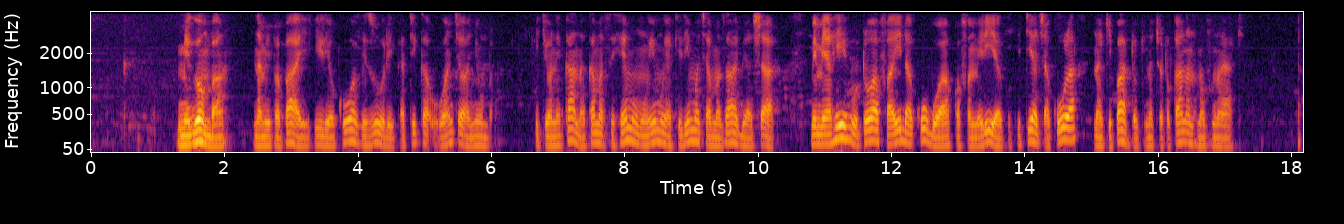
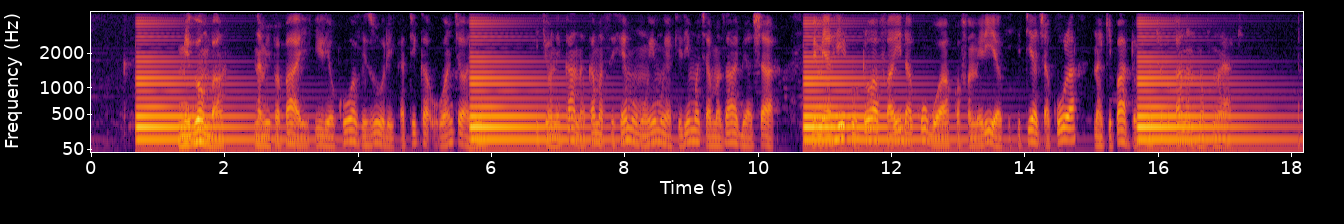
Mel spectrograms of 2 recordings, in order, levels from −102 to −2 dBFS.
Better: first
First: none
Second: background sound (Acoustic guitar); 4 dB above the speech

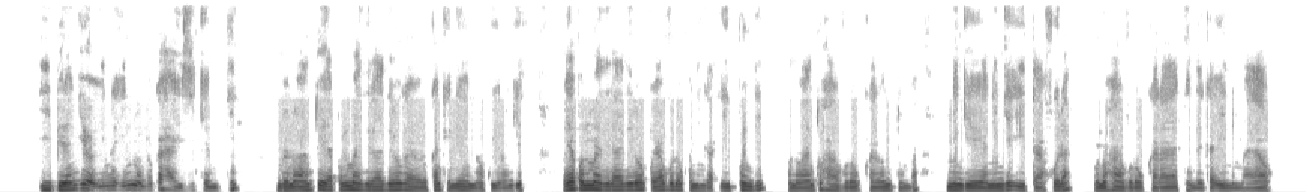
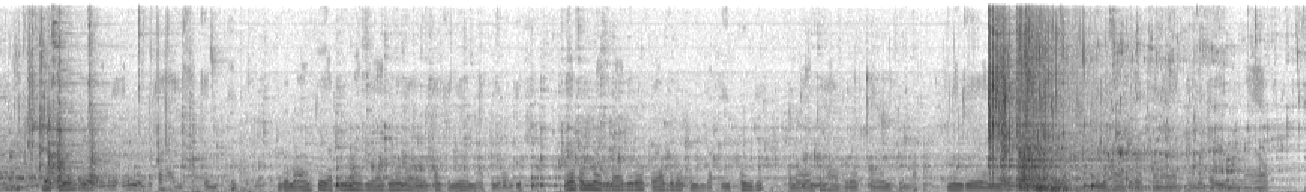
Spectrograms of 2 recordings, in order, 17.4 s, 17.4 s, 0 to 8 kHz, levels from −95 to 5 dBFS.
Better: first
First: none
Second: background sound (Sink (filling or washing)); 3 dB above the speech

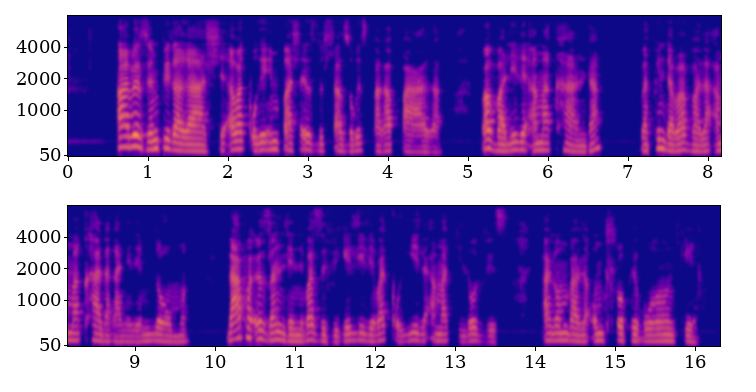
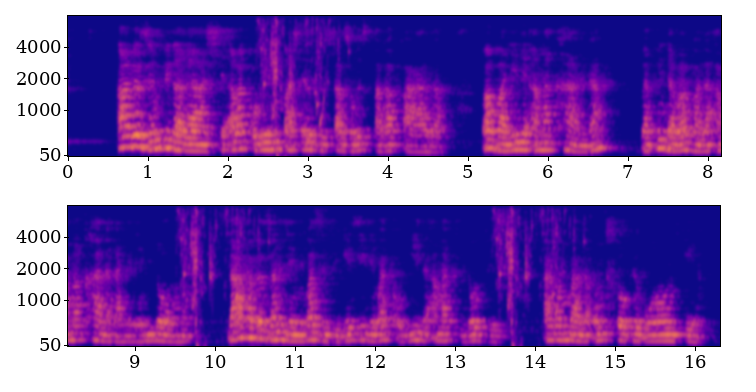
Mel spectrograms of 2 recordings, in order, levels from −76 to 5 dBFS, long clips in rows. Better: first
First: none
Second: background sound (Water); 14 dB below the speech // room echo; dies away in 0.7 s

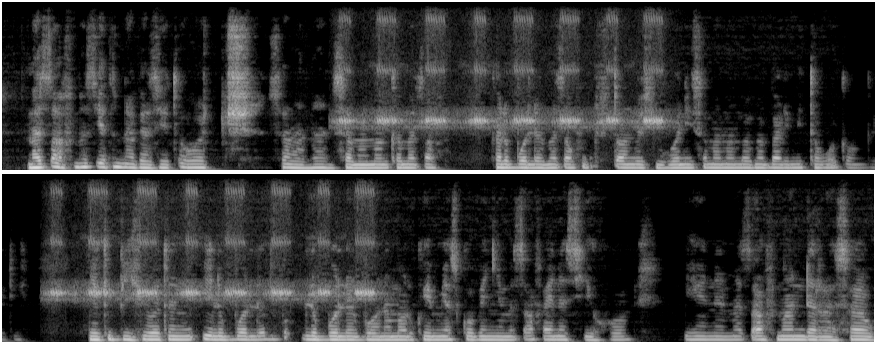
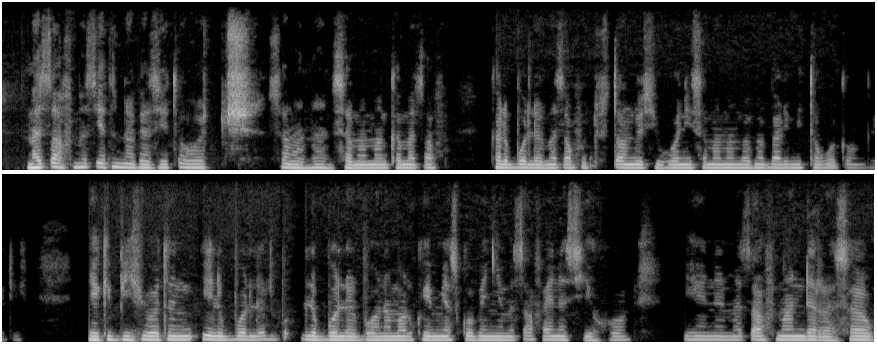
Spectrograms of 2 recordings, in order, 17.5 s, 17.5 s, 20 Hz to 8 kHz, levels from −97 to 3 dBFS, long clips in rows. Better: second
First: background sound (Cricket); 8 dB below the speech // room echo; dies away in 0.3 s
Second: none

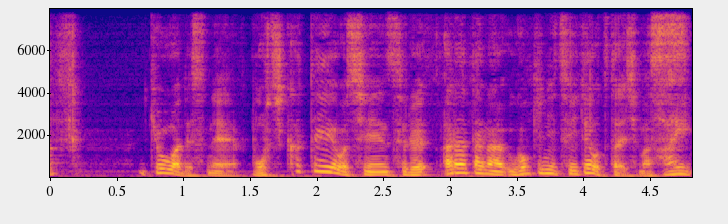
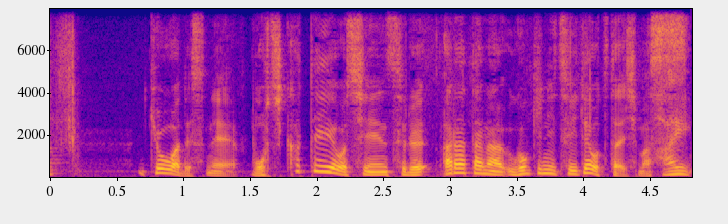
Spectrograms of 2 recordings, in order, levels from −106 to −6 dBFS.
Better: second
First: room echo; dies away in 0.4 s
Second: none

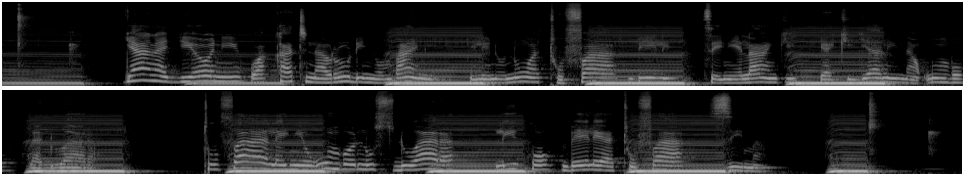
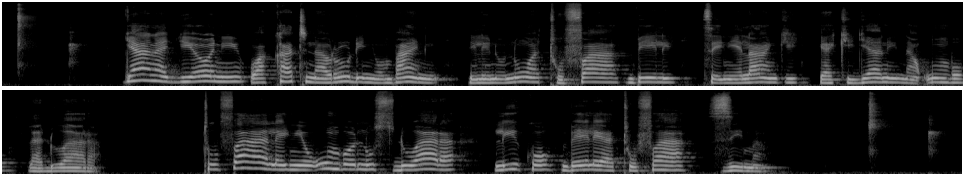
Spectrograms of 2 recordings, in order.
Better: second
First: background sound (Telephone); 5 dB above the speech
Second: none

